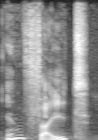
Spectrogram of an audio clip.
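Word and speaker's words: Inseyets: Item number 2, committee recommends council approve the upgrade to Celebrate, and this word is pronounced Insight, cell phone extraction software,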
